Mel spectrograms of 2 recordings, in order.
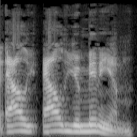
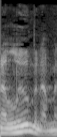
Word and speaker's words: aluminium: And aluminium. I have enough trouble saying aluminum, and now I have to say it Yeah, that extra sort of syllable in there just for the crack is a bit odd.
